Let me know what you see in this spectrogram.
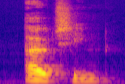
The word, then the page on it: sembler: France; /sɑ̃.ble/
